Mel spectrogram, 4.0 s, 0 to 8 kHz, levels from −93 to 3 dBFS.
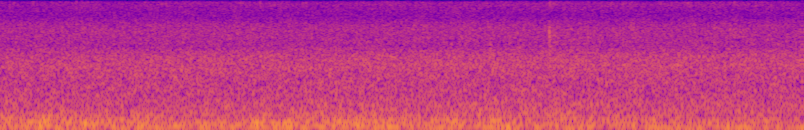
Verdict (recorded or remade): recorded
